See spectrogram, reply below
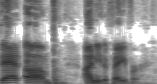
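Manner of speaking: slow, sassy tone with attitude. Retelling a daughter's words when picked up from school: imitating daughter's attitude. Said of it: "she has an attitude in her voice".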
